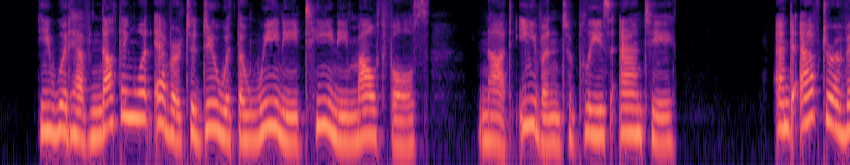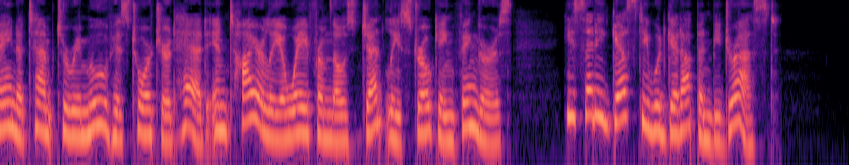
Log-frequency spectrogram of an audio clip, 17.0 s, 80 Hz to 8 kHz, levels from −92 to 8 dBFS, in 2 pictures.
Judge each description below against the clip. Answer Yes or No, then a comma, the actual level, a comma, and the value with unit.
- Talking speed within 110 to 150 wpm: No, average, 160 wpm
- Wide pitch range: Yes, wide, 5.9 semitones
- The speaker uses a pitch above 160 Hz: Yes, high, 190 Hz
